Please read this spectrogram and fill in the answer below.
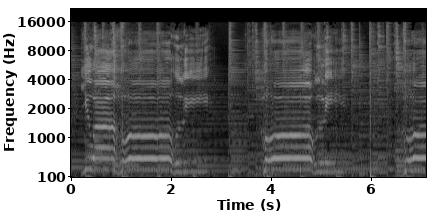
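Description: Live worship music: a man sings long held notes over a strummed acoustic guitar, with small drums thumping a steady beat.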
